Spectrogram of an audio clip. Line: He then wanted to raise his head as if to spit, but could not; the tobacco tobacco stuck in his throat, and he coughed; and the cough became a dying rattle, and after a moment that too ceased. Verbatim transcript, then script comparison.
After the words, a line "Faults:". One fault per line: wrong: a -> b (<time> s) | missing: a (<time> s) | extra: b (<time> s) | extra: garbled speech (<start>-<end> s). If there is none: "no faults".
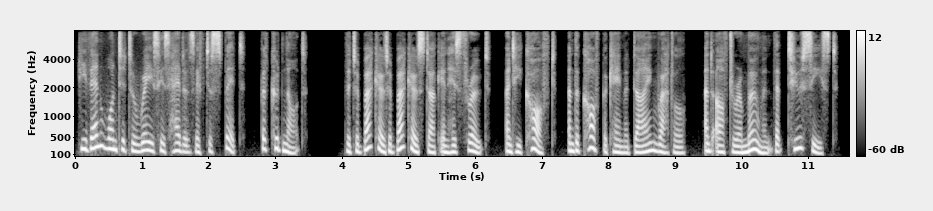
He then wanted to raise his head as if to spit, but could not; the tobacco tobacco stuck in his throat, and he coughed; and the cough became a dying rattle, and after a moment that too ceased.
Faults:
no faults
